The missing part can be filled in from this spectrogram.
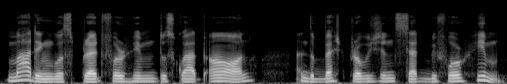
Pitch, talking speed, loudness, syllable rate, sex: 140 Hz, 175 wpm, -19 LUFS, 4.5 syllables/s, male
